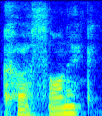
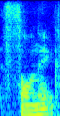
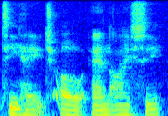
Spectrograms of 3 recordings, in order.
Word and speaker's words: Chthonic: Yeah, they're called Thonic, even though it's got a CH. People call them like Chthonic, but now you just pronounce it Thonic, like Thonic.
